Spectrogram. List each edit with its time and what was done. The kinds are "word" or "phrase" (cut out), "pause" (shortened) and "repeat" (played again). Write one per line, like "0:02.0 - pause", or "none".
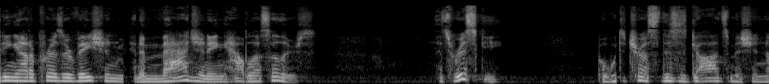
0:01.2 - word
0:02.4 - phrase
0:06.2 - word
